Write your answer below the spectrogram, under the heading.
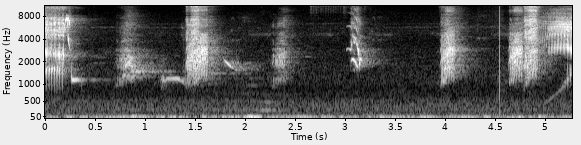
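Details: Song of a red-rumped cacique (Cacicus haemorrhous): loud harsh bursts alternate with liquid gurgling notes and short downslurred whistles, delivered in an irregular stream of about a dozen phrases with quiet gaps between.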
